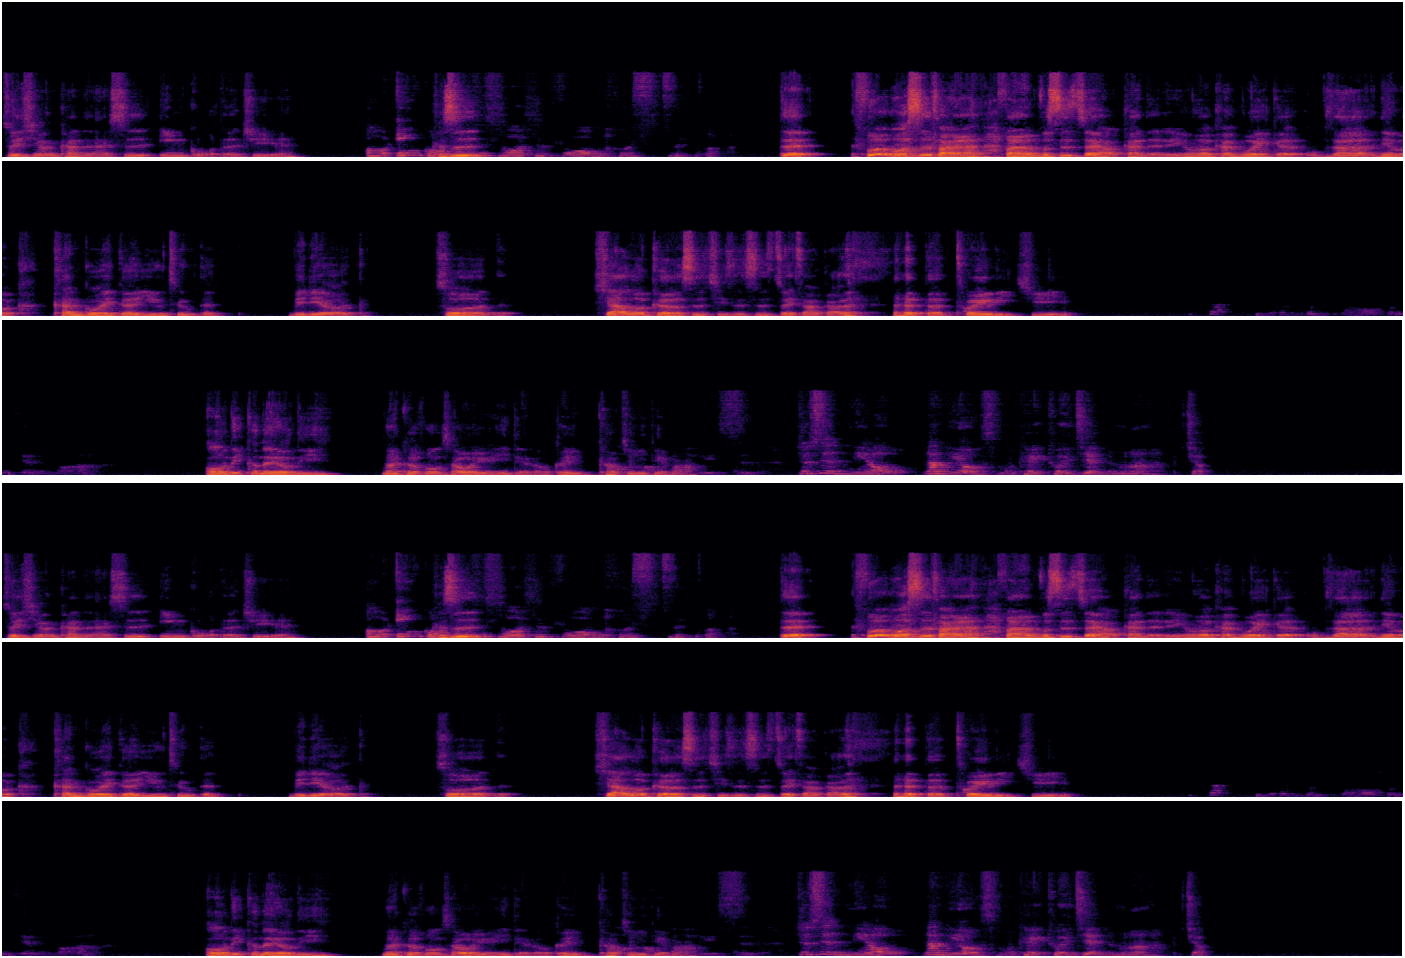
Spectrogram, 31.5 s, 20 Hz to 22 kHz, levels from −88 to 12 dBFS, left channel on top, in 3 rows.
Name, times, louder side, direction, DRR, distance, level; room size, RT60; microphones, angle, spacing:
voice 1, 0.0-2.2 3.2-3.6 5.8-12.1 12.7-13.2 13.8-14.3 15.0-18.5 22.5-23.5 23.9-26.2, equal, 10° left, 0.5 m, -28 dB
voice 2, 2.7-5.4 19.6-19.7 20.3-20.4 20.7-21.7 25.6-26.6 27.0-30.0, right 1 dB, 25° right, 1.1 m, -44 dB
2.9 x 2.4 x 4.3 m
head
